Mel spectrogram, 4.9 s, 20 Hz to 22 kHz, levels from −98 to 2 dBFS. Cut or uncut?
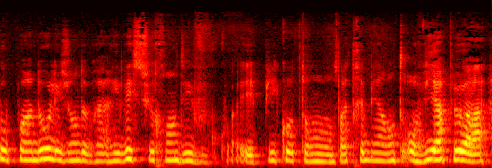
cut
